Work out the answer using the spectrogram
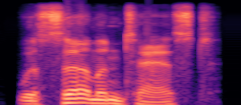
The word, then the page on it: Wassermann test: British English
